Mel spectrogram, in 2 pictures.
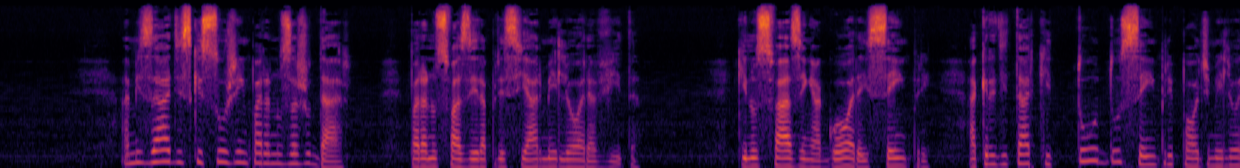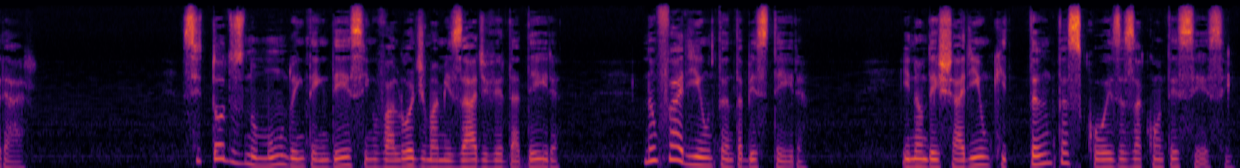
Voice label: DIA DO AMIGO (ANJO) F; Datas Mistas; Telemensagens 2017

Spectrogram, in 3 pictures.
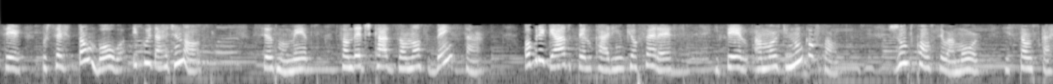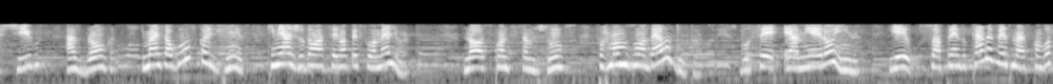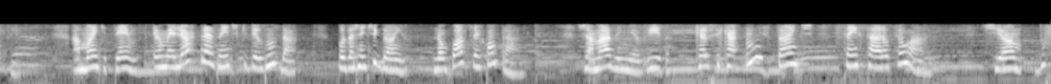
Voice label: Dia Das Mães Para Mãe Feminino; Telemensagens 2017

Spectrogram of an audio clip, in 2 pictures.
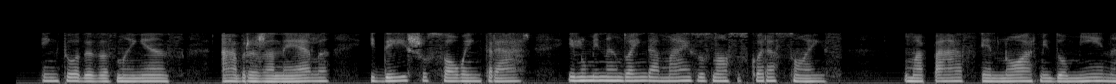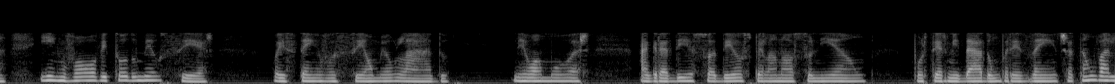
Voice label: ROMANTICA PARA CASAIS(F), Românticas fem

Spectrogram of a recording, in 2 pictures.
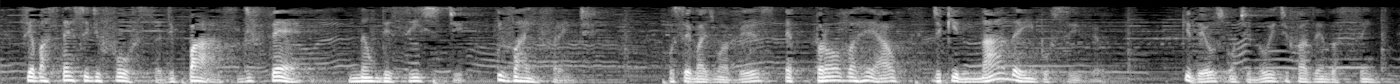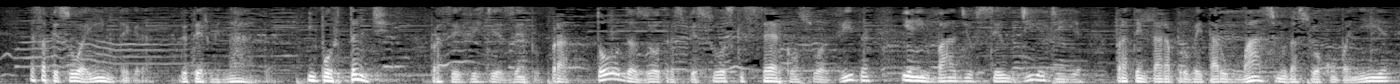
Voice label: Parabéns pelo sonho realizado, Telemensagens; Parabenização

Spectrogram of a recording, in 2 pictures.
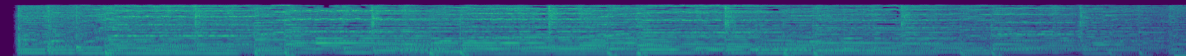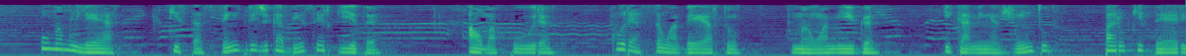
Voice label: MÃE F, Telemensagens; Telemensagens 2017

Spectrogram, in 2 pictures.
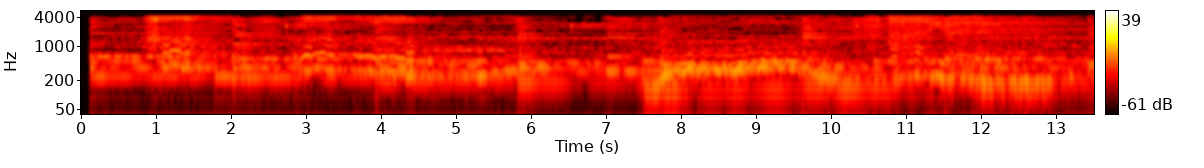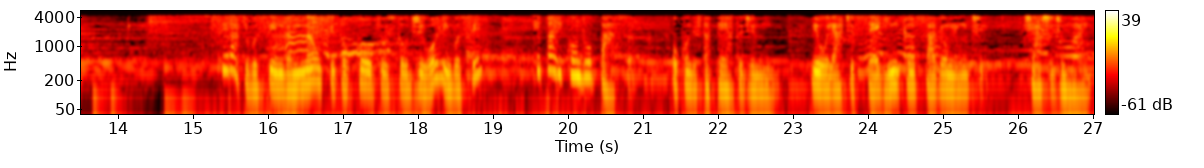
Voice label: Romantica Paquera Atrevida Feminino; Telemensagens; Românticas

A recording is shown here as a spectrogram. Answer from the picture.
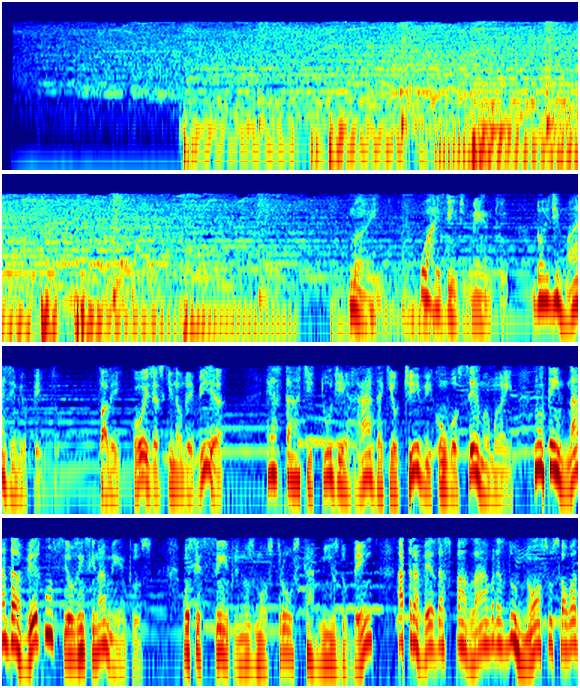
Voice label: Desculpas Masculino, Telemensagens Dia das Mães; Telemensagens 2017

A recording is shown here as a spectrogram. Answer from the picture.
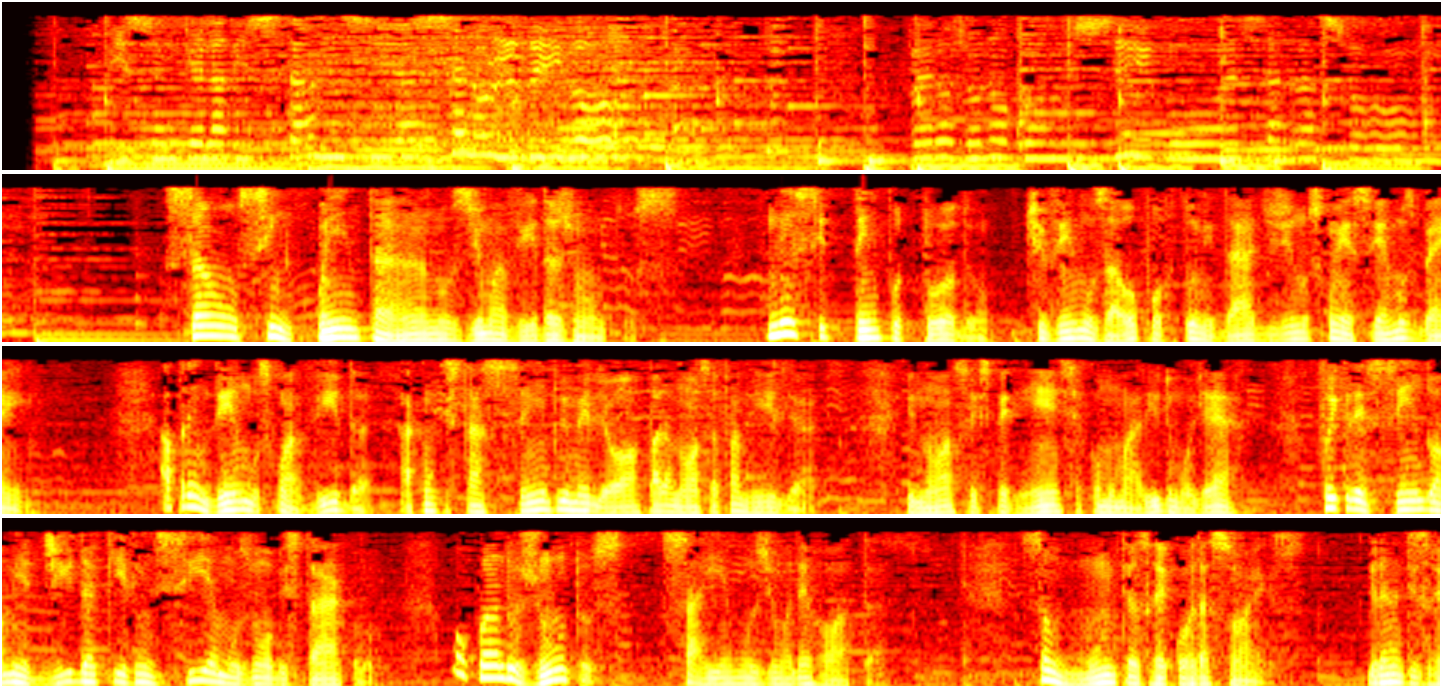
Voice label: Bodas de Ouro Masculino, Telemensagens

